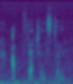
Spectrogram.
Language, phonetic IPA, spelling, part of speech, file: German, [ˈapˌveːɐ̯tn̩t͡stən], abwertendsten, adjective, De-abwertendsten.ogg
- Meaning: 1. superlative degree of abwertend 2. inflection of abwertend: strong genitive masculine/neuter singular superlative degree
